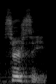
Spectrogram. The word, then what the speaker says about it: Cerise: Cersei. She's another. It's spelled differently, but it's Lilandra's sister from the Shi'ar.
